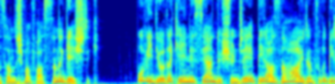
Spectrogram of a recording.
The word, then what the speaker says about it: Keynesyen: Evet yine Keyinezyen dedim. İlk telaffuz hatamı yapmış oldum böylece. Evet, Keynesyen olacak doğrusu.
